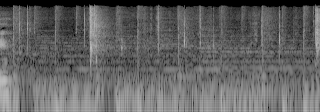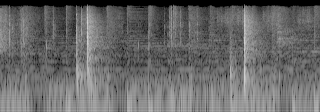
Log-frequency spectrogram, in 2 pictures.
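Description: Quiet background music with about four sharp plastic clicks and knocks as batteries are pried out of a Sony TV remote's battery compartment and the remote is handled.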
